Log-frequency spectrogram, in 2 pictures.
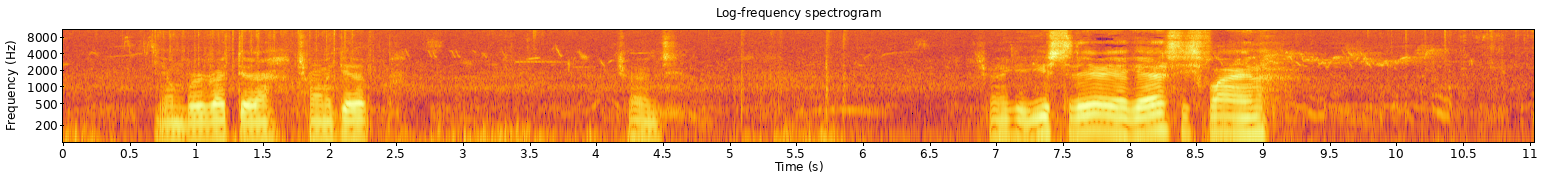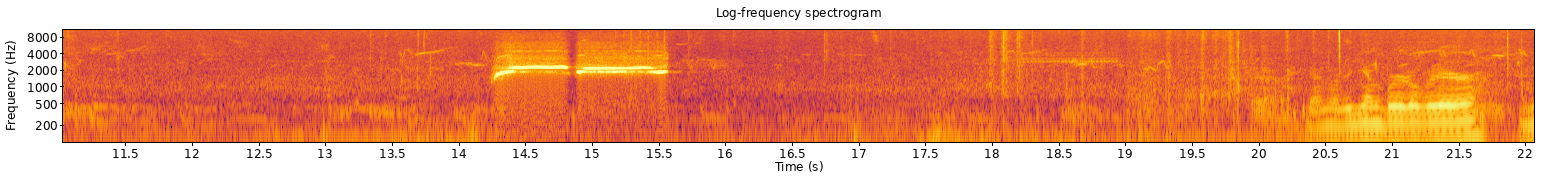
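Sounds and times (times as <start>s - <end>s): pigeons cooing: 0.0s - 22.0s
loud two-note whistle: 14.3s - 15.6s.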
